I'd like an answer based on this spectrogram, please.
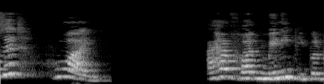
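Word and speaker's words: Huawei: laptops you know mobiles so we pronounce it why I have fun many people pronouncing it who are it's a very popular brand but we pronounce it y way yeah the right to announces what they answers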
